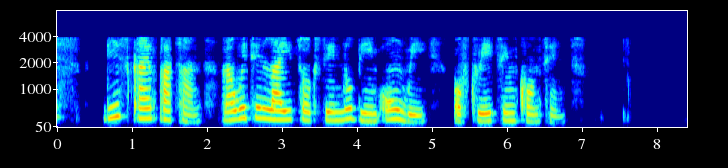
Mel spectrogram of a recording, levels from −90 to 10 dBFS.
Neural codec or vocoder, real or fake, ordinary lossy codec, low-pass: none; real; AAC, 16 kbps; 7.2 kHz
